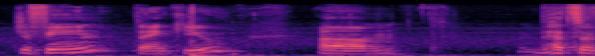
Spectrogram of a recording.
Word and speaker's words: Jafine: is that how you say your last name jafine thank you um that's a very american pronunciation i think on my part um uh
